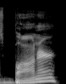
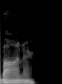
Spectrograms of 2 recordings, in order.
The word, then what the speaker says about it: Bonar: I've always pronounced it as Bonar. – Yeah. So some people do. – I think you could go either way. – You can. Yeah. I've heard Bonar and Bonar.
